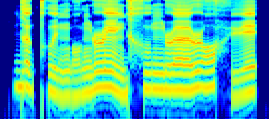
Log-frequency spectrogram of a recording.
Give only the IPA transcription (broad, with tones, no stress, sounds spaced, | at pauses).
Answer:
ɡ ə˥˨ kʷʰ ɪ˧˩ ŋ ɔ̤˩˧ ŋ ɹ ẽ˥˨ ɡ x u˧ ŋ ɹ œ˧ ɹ ɔ̤˦˥ h y˩˧ e̯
